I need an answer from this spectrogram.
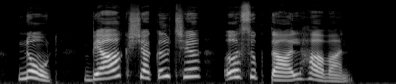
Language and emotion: Kashmiri, neutral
